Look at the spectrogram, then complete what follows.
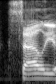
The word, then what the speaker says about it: Salei: Yeah, it could just be Sally. Yeah. Sally, our linked kid. I think that's good for now. But it's spelled Salei. Okay. There. The medieval spelling. Right. Yeah. The traditional Old Norse.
